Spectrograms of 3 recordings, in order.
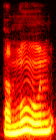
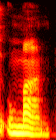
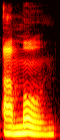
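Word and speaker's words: אָמוֹן: And it says, do not pronounce it as amun, but as uman, or it could be amon, okay?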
